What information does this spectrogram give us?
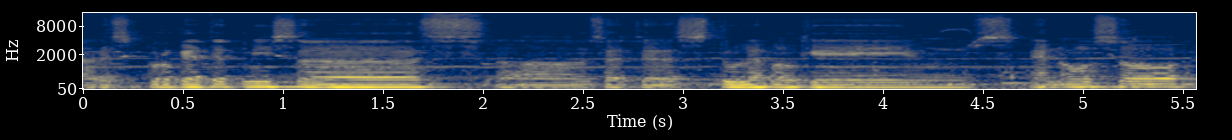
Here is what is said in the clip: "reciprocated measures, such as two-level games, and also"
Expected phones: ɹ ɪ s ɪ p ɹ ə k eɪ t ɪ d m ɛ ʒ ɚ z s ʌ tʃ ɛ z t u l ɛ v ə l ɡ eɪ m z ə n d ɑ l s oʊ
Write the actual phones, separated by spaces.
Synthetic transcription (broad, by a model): ɹ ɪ s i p ɹ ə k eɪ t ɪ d m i s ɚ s s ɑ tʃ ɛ s t u l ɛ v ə l ɡ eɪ m s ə n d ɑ l s oʊ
